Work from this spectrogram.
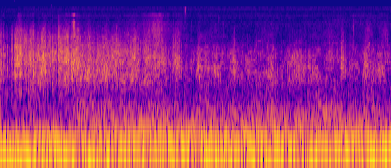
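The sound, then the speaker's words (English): Explosion sound effect of bombs: a dense, loud, low rumble fills the whole clip without a pause, with no separate blasts standing out. “Bombs!”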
